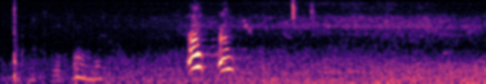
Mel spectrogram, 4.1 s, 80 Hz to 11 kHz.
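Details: Two Shetland Sheepdogs, Power and Beat, playing frisbee together on a sunny day, 23 February 2022; two short, sharp barks in quick succession midway, with fainter yips earlier over steady outdoor background noise.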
